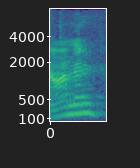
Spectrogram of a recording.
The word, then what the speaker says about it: Armin: 200 came back okay then Eren Mikasa and Armin that's how you pronounce it they joined 104th like that was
